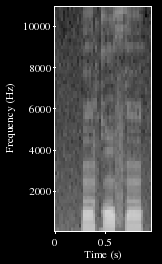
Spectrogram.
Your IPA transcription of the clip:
ɔ̃˨ kɔ˨˦fɔ̃˧

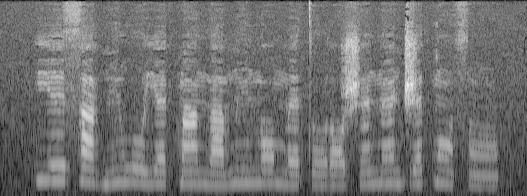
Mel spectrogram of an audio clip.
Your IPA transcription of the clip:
je˦ sa˦˨ɡ͡bĩ˨˦ wo˦˨jɛ˧k͡pã˧ na˨mĩ˧nɔ˧ mɛ˨to˨ɾɔ˨ ʃɛ̃˨˦nɛ̃˦ d͡ʒɛ˦k͡pɔ̃˦˨sɔ̃˨

